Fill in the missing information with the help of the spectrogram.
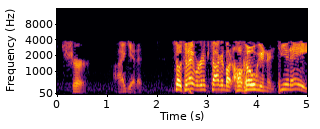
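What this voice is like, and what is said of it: Usual voice. Nothing is said of it.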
